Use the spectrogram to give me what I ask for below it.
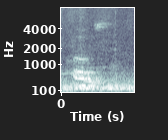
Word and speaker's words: clothes: 是错的，should be Miss Hunter。Actually, I have a question about the clothes. Can it be read as clothes? Clothes. Yeah, when you're pronouncing the TH, it's silent. Close.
